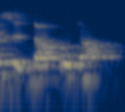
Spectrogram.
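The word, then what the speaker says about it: Psittacula: Then parrot के लिए P silent है, सिटाकुला पैरेट।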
